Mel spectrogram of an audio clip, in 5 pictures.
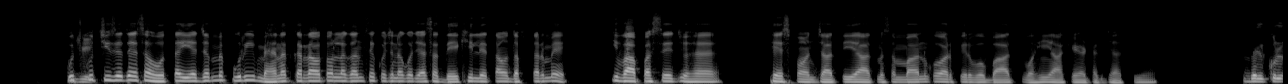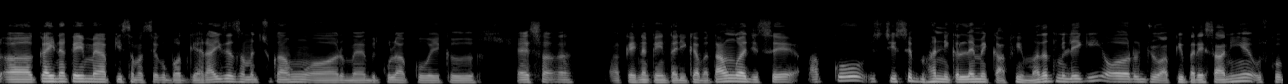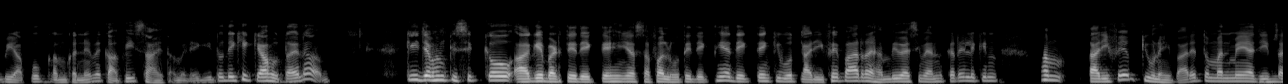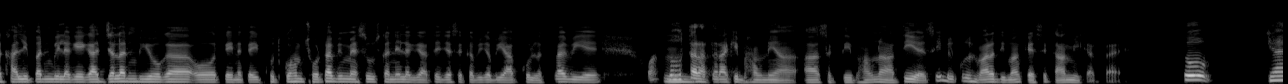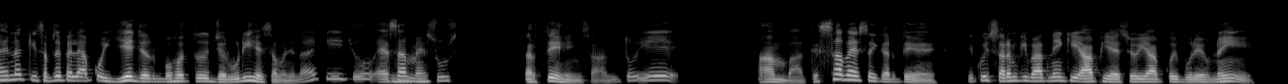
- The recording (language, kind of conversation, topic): Hindi, advice, दूसरों की सफलता से मेरा आत्म-सम्मान क्यों गिरता है?
- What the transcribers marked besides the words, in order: tapping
